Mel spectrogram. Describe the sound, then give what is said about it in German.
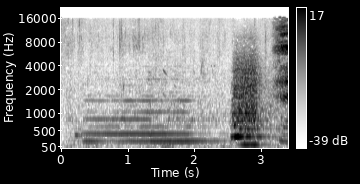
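A deep ship's horn sounds in one long, steady blast, followed by a second, louder horn blast with a rougher tone over a broad wash of background noise, heard from a harbour mole in sunshine. “Hey, die Pötte grüßen uns.”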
